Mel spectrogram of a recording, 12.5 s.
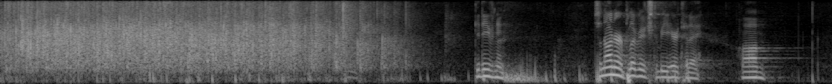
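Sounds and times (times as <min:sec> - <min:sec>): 
audience applause: 0:00.0 - 0:06.3
speech: 0:07.2 - 0:07.8, 0:09.0 - 0:11.6.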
